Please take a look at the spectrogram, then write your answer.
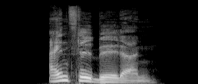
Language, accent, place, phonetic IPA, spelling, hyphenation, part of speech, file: German, Germany, Berlin, [ˈaɪ̯nt͡sl̩̩ˌbɪldɐn], Einzelbildern, Ein‧zel‧bil‧dern, noun, De-Einzelbildern.ogg
- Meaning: dative plural of Einzelbild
